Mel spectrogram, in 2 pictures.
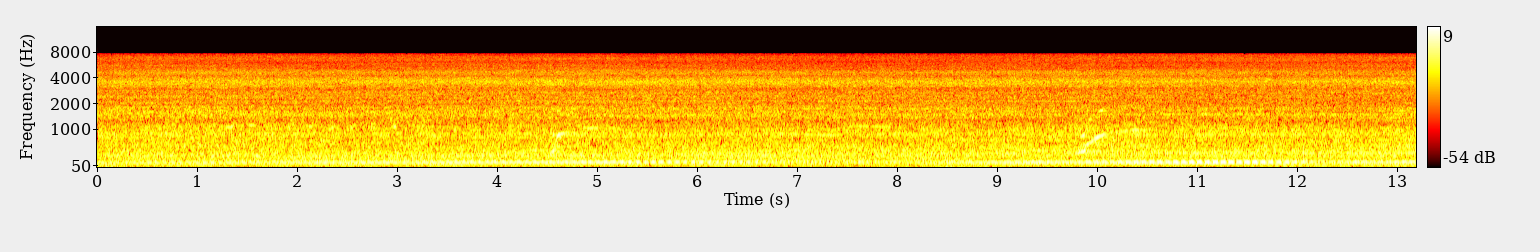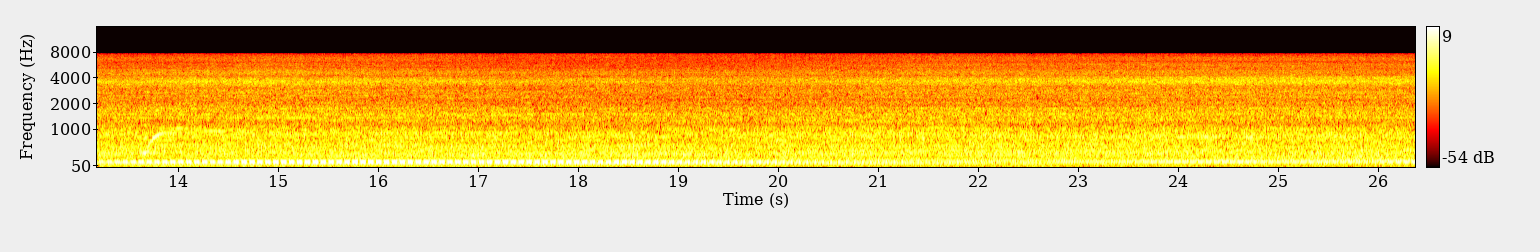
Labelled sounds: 13.7	14.0	humpback whale, 0.78 to 0.94 kHz

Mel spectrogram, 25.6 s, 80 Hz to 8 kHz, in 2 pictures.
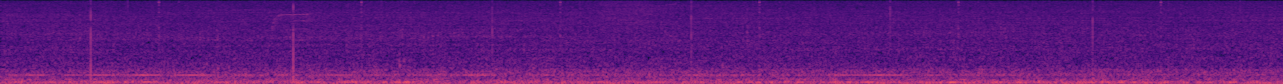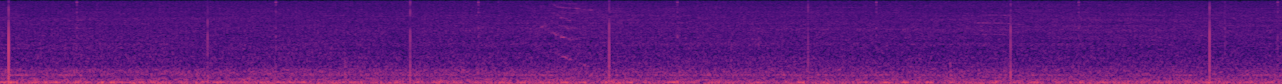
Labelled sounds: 2.5	3.3	killer whale, 1.4 to 5.4 kHz
17.9	18.9	killer whale, 0.44 to 7.7 kHz
22.3	23.2	killer whale, southern resident, 1.7 to 5.2 kHz

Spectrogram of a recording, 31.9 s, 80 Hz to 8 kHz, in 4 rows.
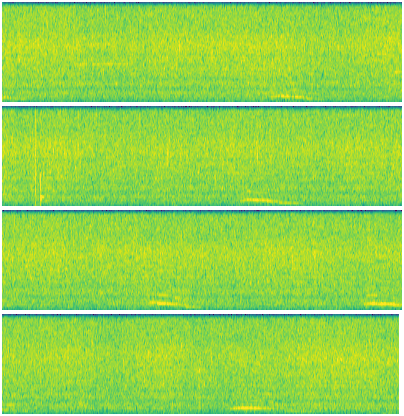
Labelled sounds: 12.9	13.3	humpback whale, 1.1 to 1.3 kHz
19.1	19.6	humpback whale, 1.0 to 1.4 kHz
23.3	23.5	humpback whale, 1.2 to 1.3 kHz

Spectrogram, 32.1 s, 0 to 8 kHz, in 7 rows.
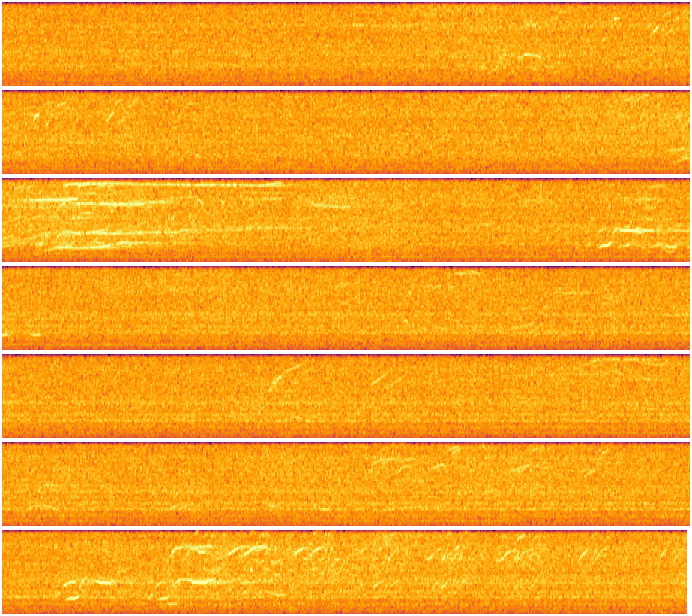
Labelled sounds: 3.1	3.8	killer whale, southern resident, 1.3 to 3.5 kHz
13.0	14.0	killer whale, southern resident, 1.0 to 6.0 kHz

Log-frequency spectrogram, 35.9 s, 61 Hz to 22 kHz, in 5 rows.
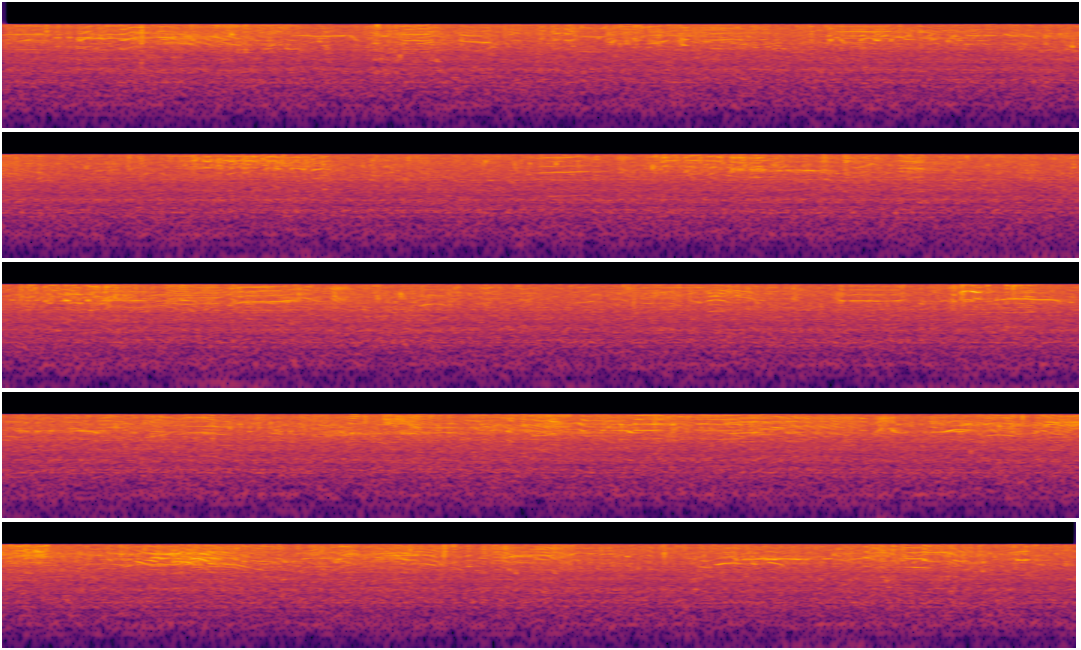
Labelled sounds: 0.0	1.0	Pacific white-sided dolphin, 3.5 to 5.0 kHz
1.9	2.4	Pacific white-sided dolphin, 4.4 to 4.6 kHz
4.7	5.0	Pacific white-sided dolphin, 3.6 to 3.9 kHz
5.5	6.0	Pacific white-sided dolphin, 3.5 to 7.1 kHz
6.4	6.8	Pacific white-sided dolphin, 4.4 to 4.9 kHz
8.3	8.9	Pacific white-sided dolphin, 5.4 to 7.2 kHz
10.7	11.1	Pacific white-sided dolphin, 3.2 to 7.0 kHz
12.3	12.7	Pacific white-sided dolphin, 3.4 to 3.8 kHz
13.1	13.4	Pacific white-sided dolphin, 3.8 to 4.2 kHz
15.0	16.3	Pacific white-sided dolphin, 2.6 to 7.0 kHz
18.7	19.1	Pacific white-sided dolphin, 6.5 to 6.7 kHz
19.9	21.5	Pacific white-sided dolphin, 3.4 to 6.0 kHz
22.8	23.1	Pacific white-sided dolphin, 3.0 to 4.5 kHz
25.4	26.7	Pacific white-sided dolphin, 3.1 to 7.6 kHz
27.7	28.8	Pacific white-sided dolphin, 3.2 to 5.4 kHz
29.4	31.5	Pacific white-sided dolphin, 2.3 to 5.2 kHz
32.2	32.4	Pacific white-sided dolphin, 4.4 to 4.8 kHz
33.6	34.1	Pacific white-sided dolphin, 3.6 to 4.1 kHz
34.7	35.1	Pacific white-sided dolphin, 3.2 to 5.6 kHz

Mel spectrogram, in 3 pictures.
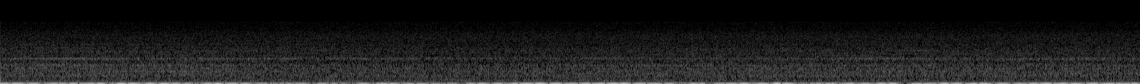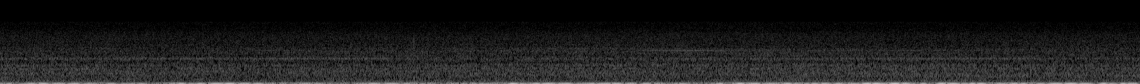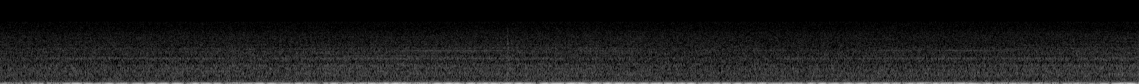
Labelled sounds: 17.9	18.4	vessel noise, 1.8 to 2.0 kHz

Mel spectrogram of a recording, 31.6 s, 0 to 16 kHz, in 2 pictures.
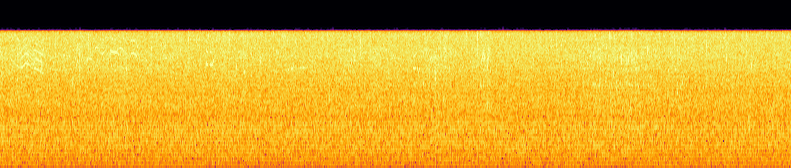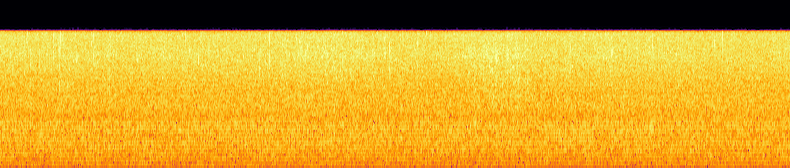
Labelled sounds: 0.6	1.2	Pacific white-sided dolphin, 3.0 to 3.4 kHz

